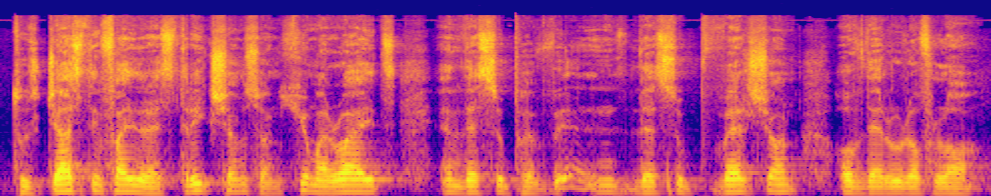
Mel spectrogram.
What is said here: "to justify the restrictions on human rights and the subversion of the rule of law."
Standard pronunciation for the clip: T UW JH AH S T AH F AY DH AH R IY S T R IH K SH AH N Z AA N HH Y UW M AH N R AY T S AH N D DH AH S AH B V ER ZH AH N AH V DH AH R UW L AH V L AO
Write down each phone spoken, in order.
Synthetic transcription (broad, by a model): T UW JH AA S T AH F AY R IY S T R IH K SH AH N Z AA N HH Y UW M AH N R AY T S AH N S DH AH S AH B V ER SH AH N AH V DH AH R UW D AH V L AO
